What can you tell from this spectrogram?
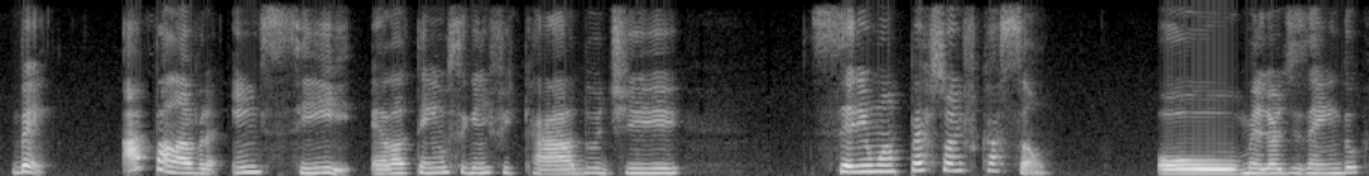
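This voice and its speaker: A woman's voice: mid-range voice, darkish tone. A woman host teaching a podcast lesson on poetry. She explains step by step, drawing out sounds and syllables and turning to listeners with little asides. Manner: explanatory, addresses listeners directly with asides like "tá, gente?"; spells out rhymes and syllables slowly.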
